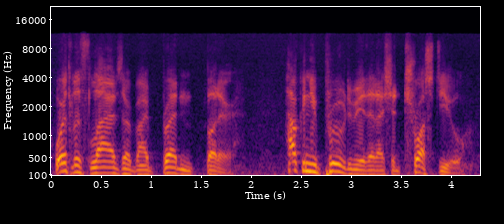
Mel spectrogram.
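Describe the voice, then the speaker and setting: A man playing a pompous, dim-witted, short-tempered private detective in a comedic radio drama, melodramatic, shifting between deadpan narration and ranting. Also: mid-range voice, fairly quick, poor audio. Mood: deadpan, smug.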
